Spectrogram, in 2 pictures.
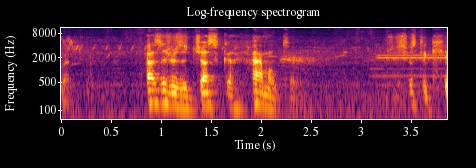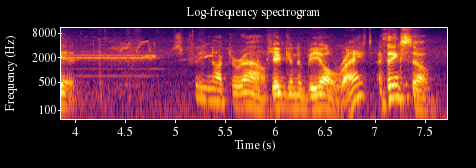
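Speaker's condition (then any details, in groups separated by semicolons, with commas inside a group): No condition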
